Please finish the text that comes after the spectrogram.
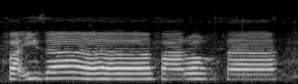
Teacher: Karena fathah yang di za bertemu dengan alif. Cara bacanya dipanjangkan dua harakat. Huruf ro dibaca tafkrim atau tebal karena bertanda fathah. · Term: mad thai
